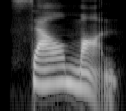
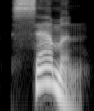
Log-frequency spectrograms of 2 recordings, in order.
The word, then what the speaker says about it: salmon: Many people say salmon. Right. But again, the L is silent, so it's salmon.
